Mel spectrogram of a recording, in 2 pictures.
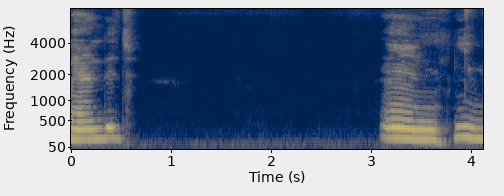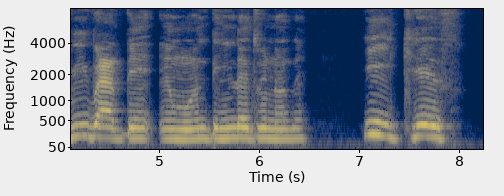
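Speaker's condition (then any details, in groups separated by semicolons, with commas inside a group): Cerebral palsy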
